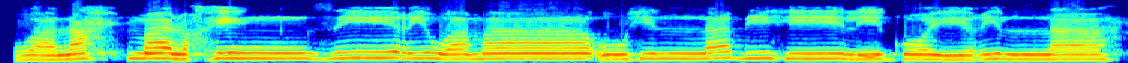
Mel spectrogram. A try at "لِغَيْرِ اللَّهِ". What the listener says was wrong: Nah, huruf G ini jangan digo, ligo suaranya mengalir. Lighoirillah, ghairillah, lighoiri.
